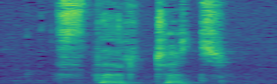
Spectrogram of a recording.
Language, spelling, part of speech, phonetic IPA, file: Polish, sterczeć, verb, [ˈstɛrt͡ʃɛt͡ɕ], LL-Q809 (pol)-sterczeć.wav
